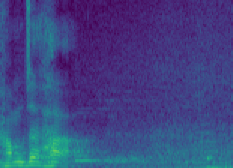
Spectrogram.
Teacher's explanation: তাহলে এটাই হচ্ছে 1 নম্বর মাখরাজ, হামজা, হা উচ্চারিত হয় কণ্ঠনালীর শুরু থেকে। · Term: হরফে হালকি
